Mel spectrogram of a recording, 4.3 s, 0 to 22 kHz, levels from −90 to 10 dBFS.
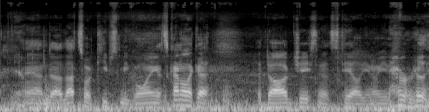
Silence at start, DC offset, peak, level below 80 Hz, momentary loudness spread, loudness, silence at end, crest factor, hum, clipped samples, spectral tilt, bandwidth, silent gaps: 0 s; under 0.1%; -4 dBFS; -26 dBFS; 7 LU; -20 LUFS; 0 s; 14 dB; none; under 0.1%; -6 dB/octave; over 20 kHz; none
